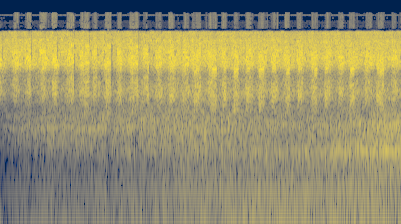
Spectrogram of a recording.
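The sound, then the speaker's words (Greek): Loud, continuous cicada chirring fills the whole recording, a dense high buzz with a steady fast pulsing rhythm and no voices, unrelenting. “Ο Τζίτζικας με τις μεγάλες του διάφανες ηριδίζουσες φτερούγες και εκείνο το ακούραστο, αδιάκοπο, επίμονο, ώρες-ώρες εκοφαντικό θαρρής, τερέτισμά του.”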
